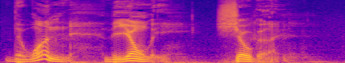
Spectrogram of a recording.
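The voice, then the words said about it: Put-on radio announcer voice. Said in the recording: “You don't sound like him. ... This is my radio voice. ... Wow. Wow. That's good.”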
